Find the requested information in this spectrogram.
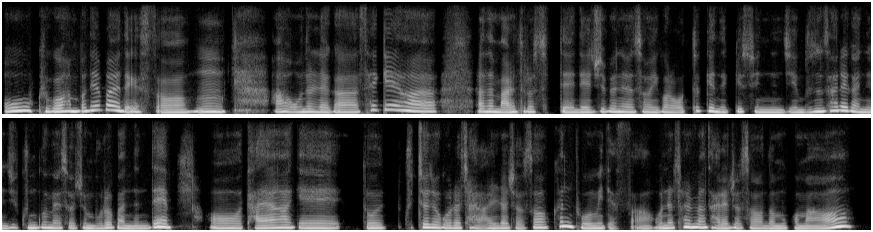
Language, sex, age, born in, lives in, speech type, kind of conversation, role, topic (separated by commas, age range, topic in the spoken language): Korean, female, 45-49, South Korea, United States, read, expert-assistant, asker, 세계화라는 말을 들었을 때, 내 주변에서 직접 느낄 수 있는 사례를 어떻게 조사해 볼 수 있을까요?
